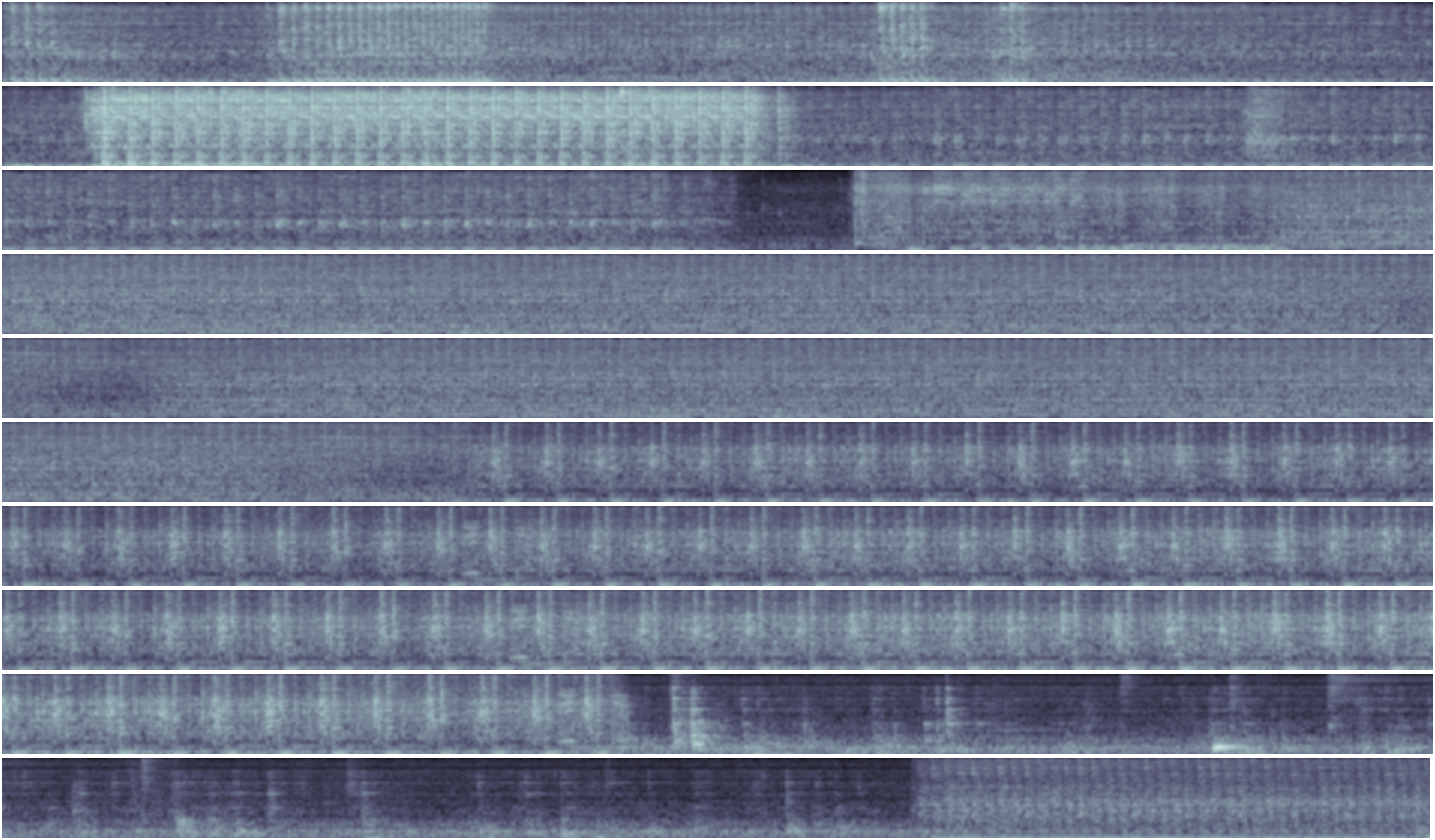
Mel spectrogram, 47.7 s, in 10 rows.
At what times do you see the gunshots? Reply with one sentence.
The gunshots can be heard from 4.8 to 7.5 s.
